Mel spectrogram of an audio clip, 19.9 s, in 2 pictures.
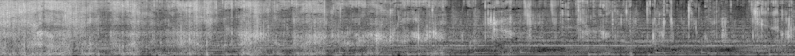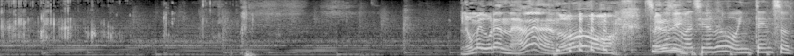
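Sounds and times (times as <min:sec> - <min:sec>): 
chewing crunchy corn snack chips: 0:00.0 - 0:13.6
speech: 0:15.8 - 0:19.8
laughter: 0:16.6 - 0:18.6.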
